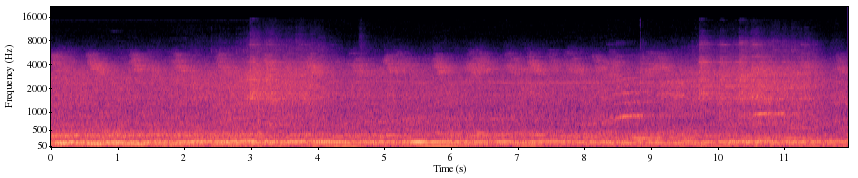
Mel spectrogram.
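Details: Heavy low rumble like a passing vehicle or train fills the recording, with faint human voices and no clear animal sound.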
